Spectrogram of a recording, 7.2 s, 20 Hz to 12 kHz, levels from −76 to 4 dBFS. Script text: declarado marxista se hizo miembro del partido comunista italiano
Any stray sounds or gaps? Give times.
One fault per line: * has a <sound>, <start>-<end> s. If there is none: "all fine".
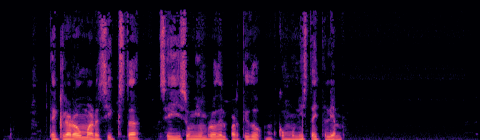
all fine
